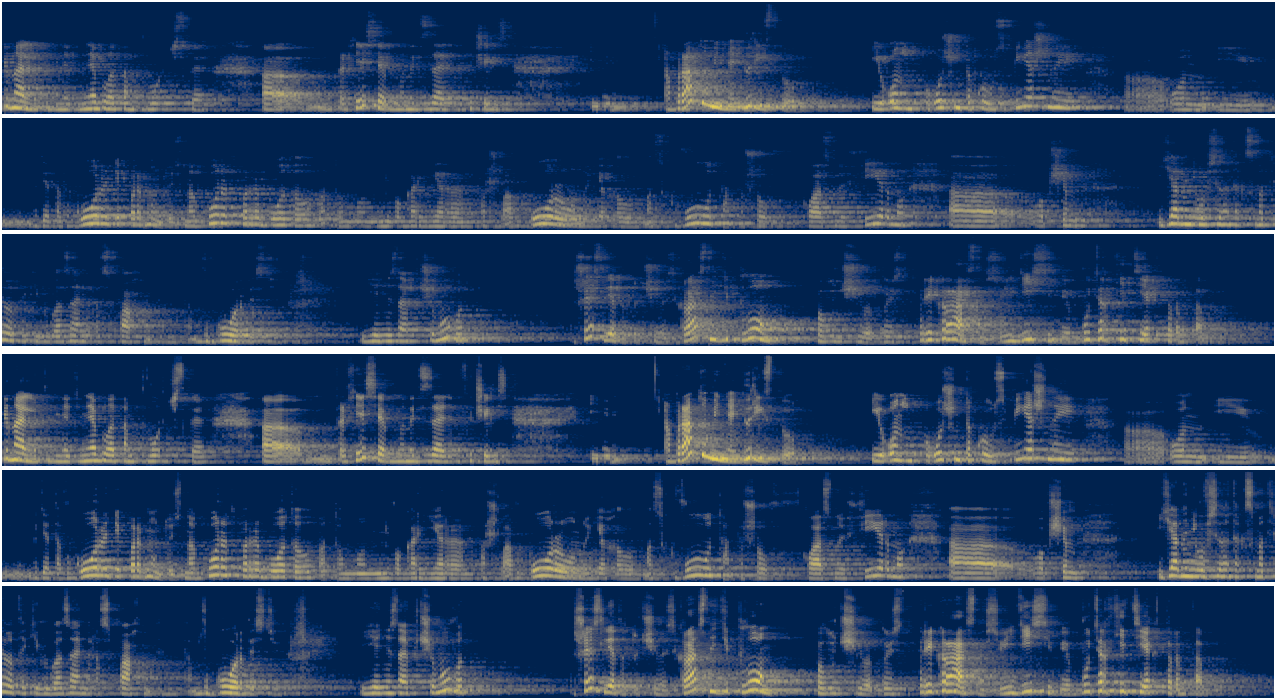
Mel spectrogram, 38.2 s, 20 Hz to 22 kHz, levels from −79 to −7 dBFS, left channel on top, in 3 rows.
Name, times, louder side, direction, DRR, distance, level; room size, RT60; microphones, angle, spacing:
voice 1, 0.0-5.6 5.9-6.2 6.6-8.0 8.7-10.7 11.2-15.8 16.1-20.4 20.8-23.5 24.3-28.1 28.3-28.7 29.0-30.1 31.2-33.2 33.6-37.5, right 3 dB, 65° right, 11 dB, 0.9 m, -29 dB
18.5 x 8.1 x 8.6 m, 2.3 s
head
